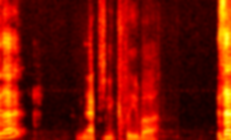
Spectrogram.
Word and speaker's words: Kleber: No, it's Kleba.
